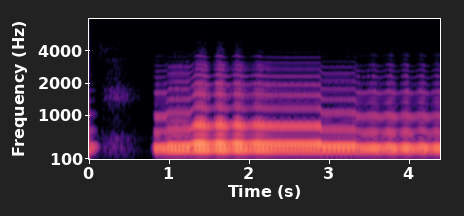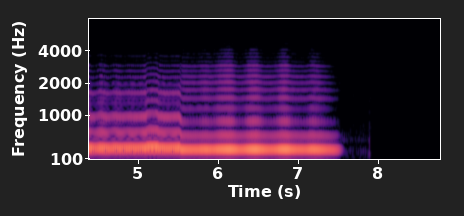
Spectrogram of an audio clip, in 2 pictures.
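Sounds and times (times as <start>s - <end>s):
Native American drone flute in Aeolian D without effects, fine woods: 0.8s - 7.5s.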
